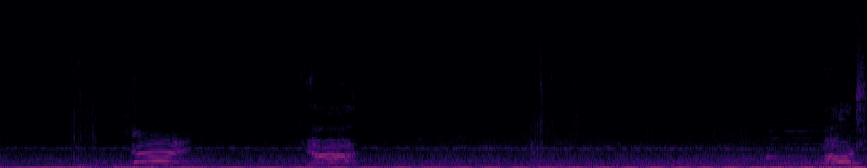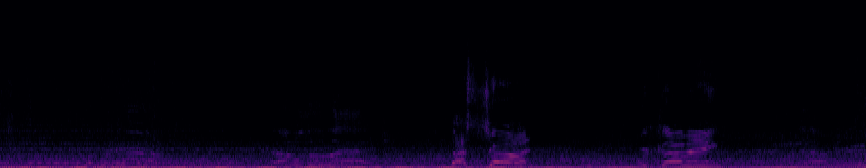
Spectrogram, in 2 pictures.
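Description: Footsteps crunch quickly through deep snow.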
